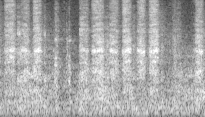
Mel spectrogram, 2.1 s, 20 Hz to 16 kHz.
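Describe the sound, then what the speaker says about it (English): 220-grit sandpaper rubs back and forth over wood in quick, rhythmic rasping strokes, close and fairly quiet, with no talking. "you just start sanding down those rough parts"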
